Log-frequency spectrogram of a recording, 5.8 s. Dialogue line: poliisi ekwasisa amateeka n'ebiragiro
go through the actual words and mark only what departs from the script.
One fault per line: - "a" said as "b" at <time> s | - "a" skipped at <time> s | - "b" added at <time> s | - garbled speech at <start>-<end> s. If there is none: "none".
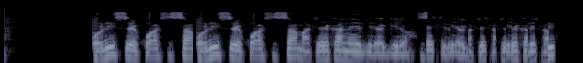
- "poliisi ekwasisa" added at 2.0 s
- garbled speech at 4.2-5.6 s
